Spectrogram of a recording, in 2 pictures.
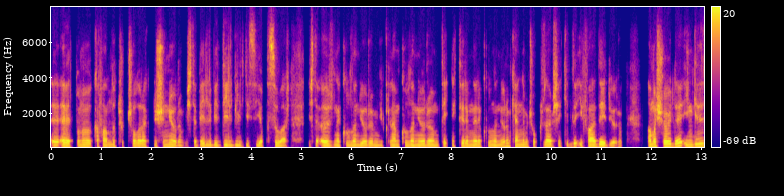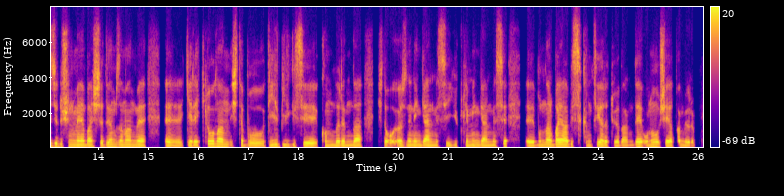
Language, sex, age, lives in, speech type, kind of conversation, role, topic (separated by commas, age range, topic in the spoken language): Turkish, male, 30-34, Portugal, conversation, advice, user, İş ağımı genişletmek için etkinliklere katılma konusunda neden çekingen hissediyorum?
